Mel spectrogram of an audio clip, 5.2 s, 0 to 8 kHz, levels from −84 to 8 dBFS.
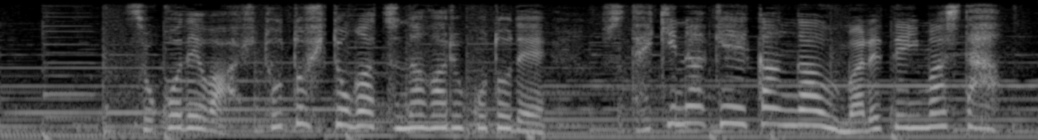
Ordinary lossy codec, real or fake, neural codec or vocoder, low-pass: none; real; none; 7.2 kHz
